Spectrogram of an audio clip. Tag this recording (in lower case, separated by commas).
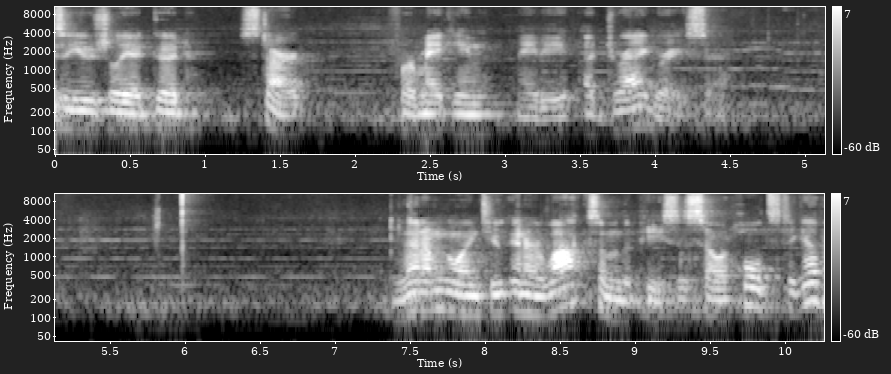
music, speech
